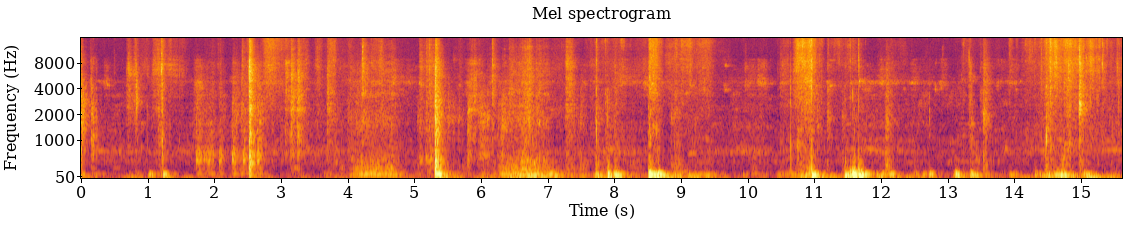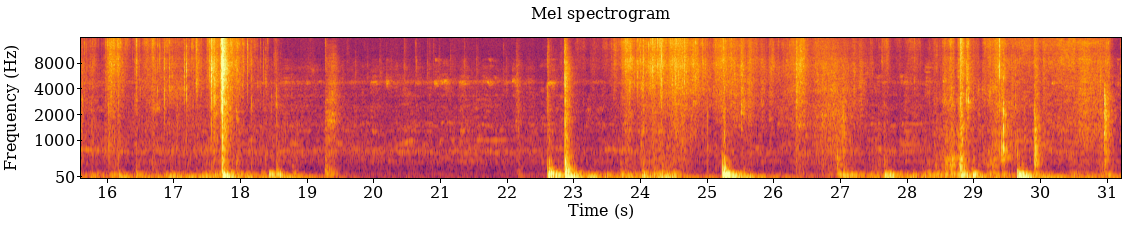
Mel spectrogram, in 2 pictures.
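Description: Hands handling a cardboard box and plastic packaging: rustling and crinkling with many knocks and thumps, and a short quiet pause about two-thirds of the way through.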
